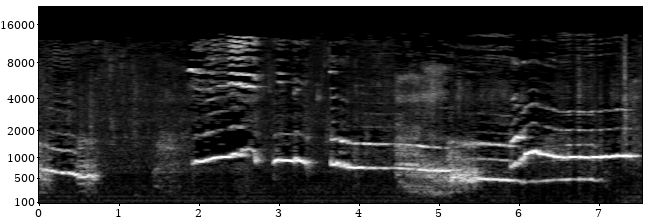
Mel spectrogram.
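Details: At night, dogs howl in chorus for an ambient recording, short yelping notes leading into long steady howls, two voices overlapping at different pitches, one rising at the end.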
